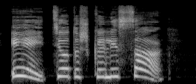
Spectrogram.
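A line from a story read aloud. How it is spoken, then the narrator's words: Little mouse shouting. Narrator (Russian): мышонок закричал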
